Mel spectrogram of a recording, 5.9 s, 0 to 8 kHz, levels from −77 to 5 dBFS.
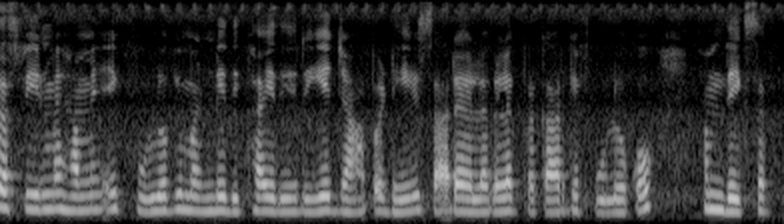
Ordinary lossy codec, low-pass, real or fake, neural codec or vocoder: none; none; real; none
